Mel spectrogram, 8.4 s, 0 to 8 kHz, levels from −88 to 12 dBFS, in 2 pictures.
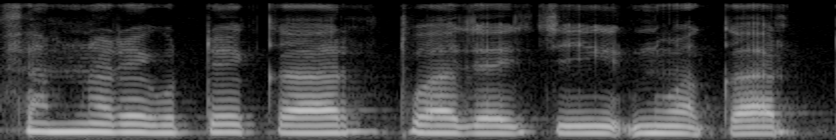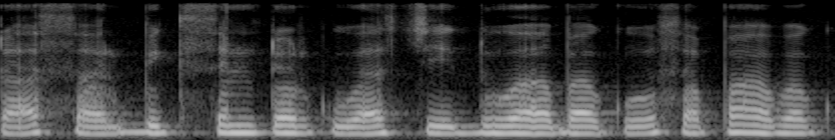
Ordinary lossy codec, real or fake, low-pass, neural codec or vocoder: none; real; 7.2 kHz; none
